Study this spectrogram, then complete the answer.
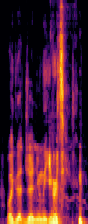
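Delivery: loud, high, breaking into laughter; exasperated but cracking up; laughing exasperation. Real, not acted. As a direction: admit your irritation through a laugh. Laughs while admitting irritation.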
